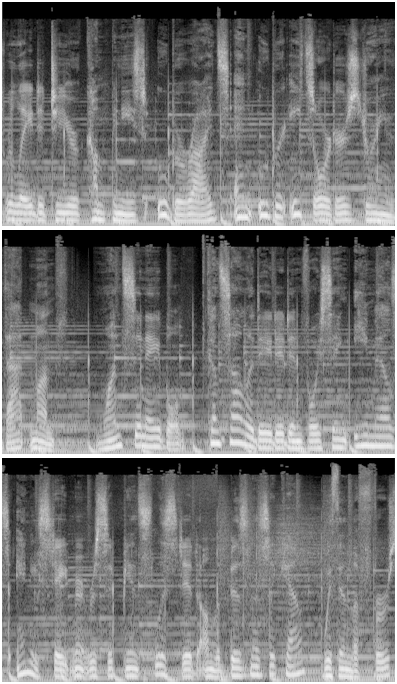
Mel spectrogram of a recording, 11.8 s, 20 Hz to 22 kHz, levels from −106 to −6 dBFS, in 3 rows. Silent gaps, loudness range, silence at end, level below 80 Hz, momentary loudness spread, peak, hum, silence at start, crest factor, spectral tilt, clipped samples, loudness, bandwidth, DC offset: none; 1 LU; 0 s; -30 dBFS; 3 LU; -4 dBFS; none; 0 s; 12 dB; -5.5 dB/octave; under 0.1%; -17 LUFS; 19.5 kHz; 0.1%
